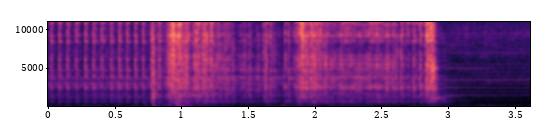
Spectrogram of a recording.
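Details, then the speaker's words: Toyota Hilux 1KD-FTV with newly installed variable-nozzle turbo, key on/off engine off: buzzing whir about three seconds then stops, the electronic stepper actuator moving the vanes; normal, not a turbo fault. "want you to pay attention to this part right here this is on your turbo this is your actuator for your turbo right it tends to make noise I'm letting you know that as normal right so don't go and change your turbo because of that noise that you're in listen real closely when you take your key off"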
